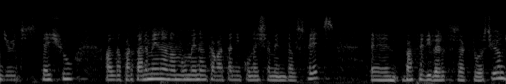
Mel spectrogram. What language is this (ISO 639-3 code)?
cat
